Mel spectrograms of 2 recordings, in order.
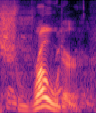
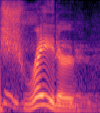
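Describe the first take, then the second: First: The name is said the common way. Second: The name is said the local way. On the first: Most people elsewhere say it like this. "everyone else in the world says Schroeder" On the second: The speaker is from this town. "we say Schrader"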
